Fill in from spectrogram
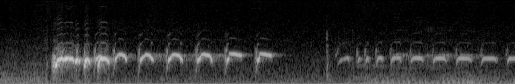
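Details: Native zebra dove song: a loud opening flourish followed by a steady string of about eight bouncing coo notes, a short gap, then a softer, faster run of similar notes.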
